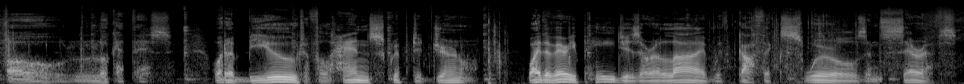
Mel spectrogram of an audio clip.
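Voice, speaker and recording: Very deep, slow theatrical horror host. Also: male voice, background noise. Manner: slow, deliberate, playfully ominous. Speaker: host and narrator of an audio horror anthology. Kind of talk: theatrical scripted horror introduction and narration. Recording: voice over prominent music.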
